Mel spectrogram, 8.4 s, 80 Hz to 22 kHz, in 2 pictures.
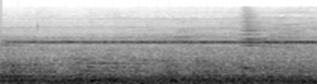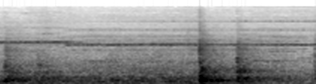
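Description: R160-series New York City subway train coming round the curve into the station, a steady rumble with a high, steady wheel squeal that drops slightly in pitch about five seconds in. Sharp clacks over the rail joints at about four, seven and seven and a half seconds in; the one near seven seconds is the loudest.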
